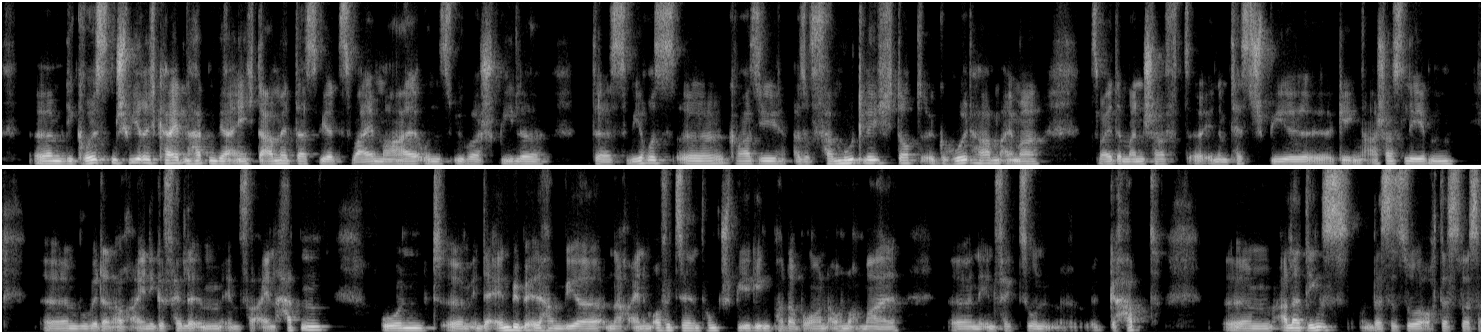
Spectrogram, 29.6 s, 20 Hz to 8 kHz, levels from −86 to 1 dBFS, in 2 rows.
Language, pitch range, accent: German, 110-125 Hz, German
